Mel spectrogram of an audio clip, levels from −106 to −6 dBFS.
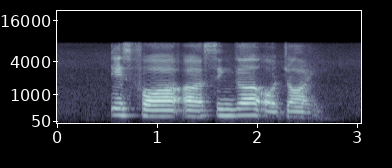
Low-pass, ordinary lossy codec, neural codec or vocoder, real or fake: none; none; codec, 16 kHz, 6 kbps, DAC; fake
